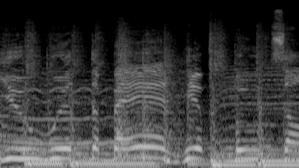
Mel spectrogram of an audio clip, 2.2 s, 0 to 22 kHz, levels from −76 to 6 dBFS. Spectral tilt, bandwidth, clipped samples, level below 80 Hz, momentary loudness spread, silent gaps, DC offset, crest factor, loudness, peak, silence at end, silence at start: -6.5 dB/octave; 17 kHz; under 0.1%; -32 dBFS; 3 LU; none; under 0.1%; 12 dB; -20 LUFS; -6 dBFS; 0 s; 0 s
